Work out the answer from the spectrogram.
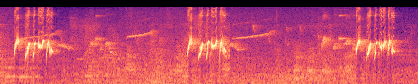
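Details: Caged Red-whiskered Bulbul song, played to excite other caged birds: bright warbled phrases of five or six quick notes recurring about every three seconds, with quieter whistled notes from other birds between phrases.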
